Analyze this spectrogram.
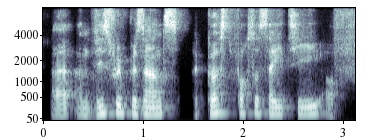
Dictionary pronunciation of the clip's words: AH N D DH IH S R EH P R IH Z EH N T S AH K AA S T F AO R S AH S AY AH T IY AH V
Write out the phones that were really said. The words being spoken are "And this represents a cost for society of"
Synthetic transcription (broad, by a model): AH N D DH IH S R EH P R IH Z EH N T S AH K AA S T F AO R S AH S AY AH T IY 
